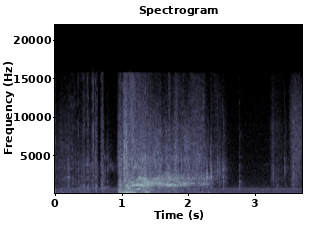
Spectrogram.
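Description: An arrow strikes with a sharp thud.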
